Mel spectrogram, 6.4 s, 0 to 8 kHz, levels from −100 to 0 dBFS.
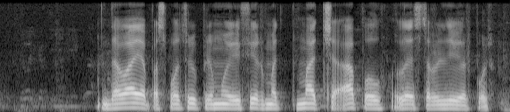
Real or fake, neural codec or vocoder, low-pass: real; none; 7.2 kHz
